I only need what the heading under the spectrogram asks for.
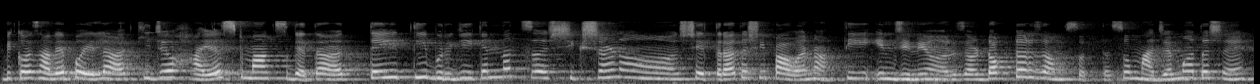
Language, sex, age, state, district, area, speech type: Goan Konkani, female, 18-30, Goa, Tiswadi, rural, spontaneous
